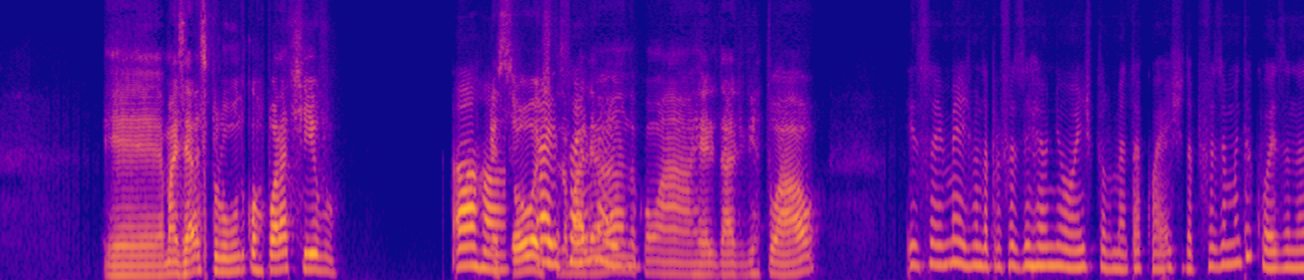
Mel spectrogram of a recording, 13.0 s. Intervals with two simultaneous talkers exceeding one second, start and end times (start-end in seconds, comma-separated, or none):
4.8-6.5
